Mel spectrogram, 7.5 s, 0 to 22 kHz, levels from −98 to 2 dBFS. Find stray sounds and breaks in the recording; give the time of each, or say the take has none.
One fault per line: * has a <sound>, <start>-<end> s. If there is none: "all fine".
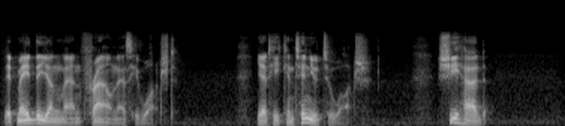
all fine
